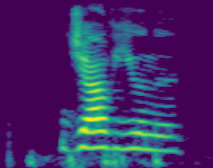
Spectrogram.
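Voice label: "дзавйыны", Komi, female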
